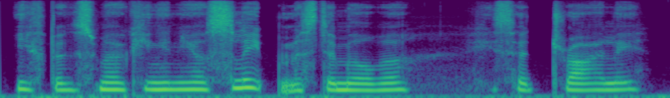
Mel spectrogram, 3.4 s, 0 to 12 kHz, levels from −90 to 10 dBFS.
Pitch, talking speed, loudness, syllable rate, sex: 200 Hz, 195 wpm, -19 LUFS, 5.3 syllables/s, female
